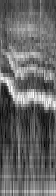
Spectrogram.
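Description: A pet dog lets out a single drawn-out, falling cry, fairly loud, lasting about a second with no other voices around it.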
